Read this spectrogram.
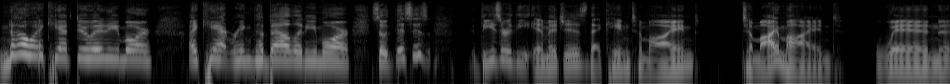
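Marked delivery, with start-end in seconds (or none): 0.0-3.5 mock very high, loud, tearful sobbing wail. Picturing Salvation Army bell ringers who can't go on, imitating them crying. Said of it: "like crying".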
